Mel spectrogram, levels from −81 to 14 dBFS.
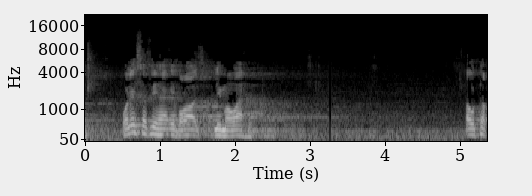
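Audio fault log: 3.24 to 3.28 s, gap at a join of encoded pieces: the audio was encoded as separate pieces and spliced back together without trimming, so the encoder's start-up delay and the padding on the last frame of the earlier piece both remained at the seam. That leaves a silence of about 37 ms cut into otherwise continuous sound, with smeared edges, after which the sound resumes exactly where it broke off.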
